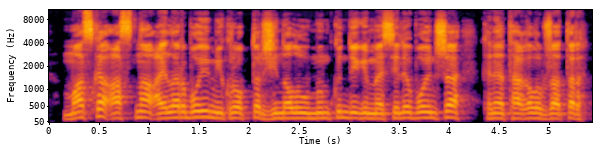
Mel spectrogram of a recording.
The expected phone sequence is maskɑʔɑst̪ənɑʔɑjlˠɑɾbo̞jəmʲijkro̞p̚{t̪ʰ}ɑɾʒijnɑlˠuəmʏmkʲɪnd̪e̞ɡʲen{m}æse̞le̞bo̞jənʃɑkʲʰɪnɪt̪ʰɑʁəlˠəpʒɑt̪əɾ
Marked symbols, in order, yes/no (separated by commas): no, yes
